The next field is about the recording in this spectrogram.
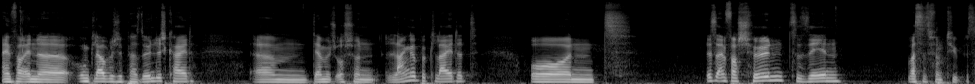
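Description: At a fairly slow pace with long, frequent pauses and ordinary pitch variation, the voice sits in a very clean recording with a silent background. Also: man, medium pitch for a man. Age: 20s. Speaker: guest, police officer. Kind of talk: casual chat.

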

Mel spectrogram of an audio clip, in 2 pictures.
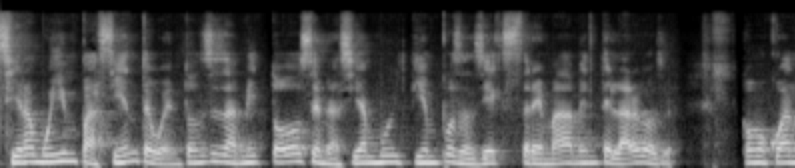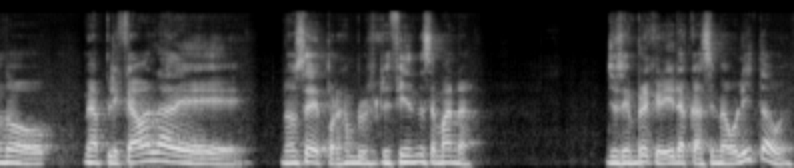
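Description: A man with a Mexican accent speaks fairly quickly in a fairly high, somewhat breathy voice, his loudness very even and his intonation fairly even. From Mexico. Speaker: podcast co-host. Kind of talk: casual chat. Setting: studio.

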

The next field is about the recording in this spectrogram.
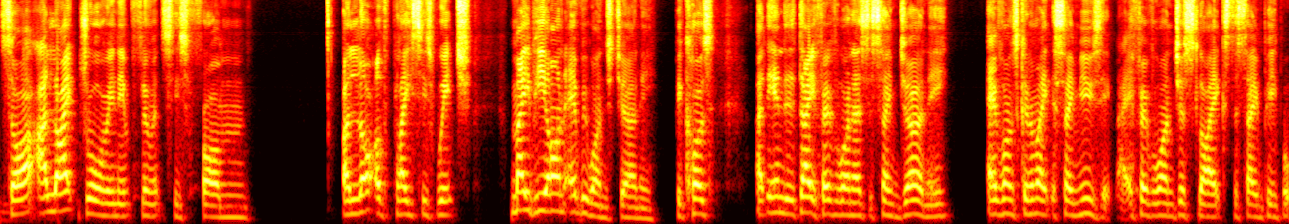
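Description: A man with a southern English accent speaks at a fairly quick pace in a high pitch, the sound dry and close with no echo. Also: ordinary pitch variation. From Kent, England (Maidstone). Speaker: DJ and music producer. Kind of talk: interview.

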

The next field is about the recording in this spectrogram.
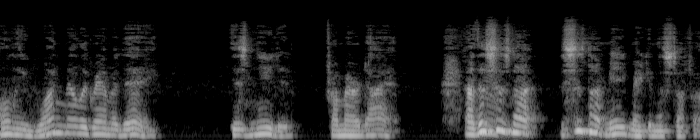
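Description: Lively intonation marks a man's speech, which sits at a fairly high pitch. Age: 60s. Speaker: health educator. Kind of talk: casual interview conversation.

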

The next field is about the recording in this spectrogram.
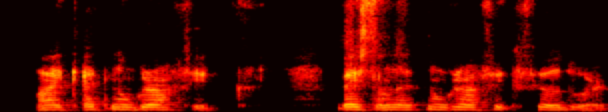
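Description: A dark, mellow voice with a Bulgarian accent over a quiet background. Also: woman. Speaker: sociology academic. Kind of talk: academic interview.

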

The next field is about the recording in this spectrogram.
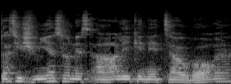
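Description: Speaking with a Swiss accent, a man keeps a medium pitch and fairly even intonation. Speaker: father of the host. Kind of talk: casual chat. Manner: halting.

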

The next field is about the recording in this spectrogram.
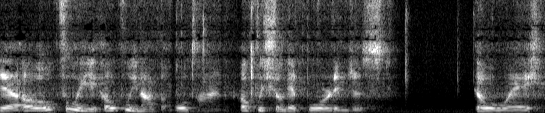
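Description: Over noticeable background noise, a man at medium pitch speaks fairly quickly with ordinary pitch variation. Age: 20s. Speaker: college student. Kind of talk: casual chat.

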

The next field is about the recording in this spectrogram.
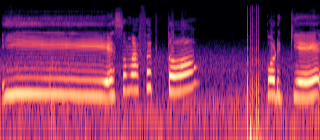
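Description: Noticeable background noise surrounds a woman speaking at an extremely high pitch. Her intonation is lively. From Chile. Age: 30s. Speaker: podcaster. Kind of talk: personal monologue. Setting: outdoors on street. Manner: loud at times.

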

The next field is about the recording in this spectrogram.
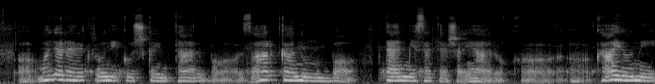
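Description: With vocal fry and lively intonation, a woman speaks at a very slow pace. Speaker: journalist and documentary maker. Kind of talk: interview. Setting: at her home.

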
